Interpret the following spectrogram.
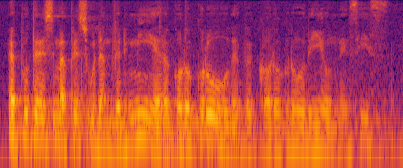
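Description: A man's voice: medium pitch, fast talker, a little mellow, slight background noise, lightly acted. An actor playing a humble, wronged southern Italian village woman in a plaintive theatrical monologue, with a Calabrian accent and repetitive storytelling. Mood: weary, plaintive. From southern Italy, Calabria. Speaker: stage actor performing a monologue. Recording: live stage performance with music. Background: live music.

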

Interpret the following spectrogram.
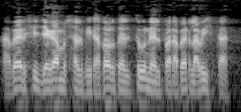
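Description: A man's voice: low voice, fairly even intonation, racing. An actor playing an enthusiastic, jovial family father with a Castilian accent in a Spanish radio drama. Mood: easygoing. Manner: exuberant, affectionate teasing. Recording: phone-like, faintly noisy 1980s radio recording.

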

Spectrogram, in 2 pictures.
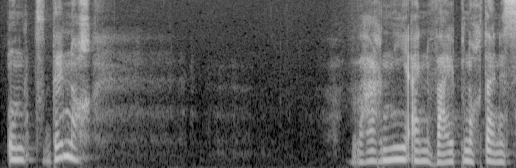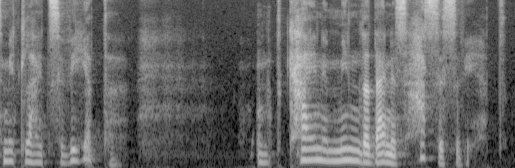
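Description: An actress playing a tormented, lovesick queen in a classical verse radio tragedy, declaiming with passion and slipping between breathy whispers and swelling outbursts. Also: fairly low pitch, takes it slowly, dark tone, exaggerated voice. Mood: pleading, bitter.

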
